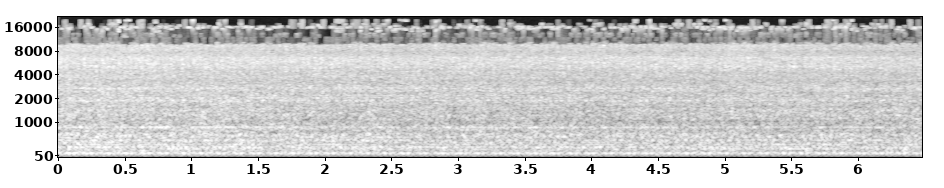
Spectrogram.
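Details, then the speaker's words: Toro Turfmaster mower after carburetor replacement, blades engaged: loud even drone with steady fast firing beat, no surging or stumbling; running normally under load, carburetor was the fault. "There you go. It was the carburetor. Easy fix."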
